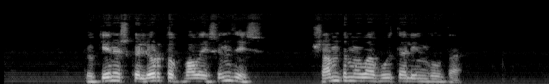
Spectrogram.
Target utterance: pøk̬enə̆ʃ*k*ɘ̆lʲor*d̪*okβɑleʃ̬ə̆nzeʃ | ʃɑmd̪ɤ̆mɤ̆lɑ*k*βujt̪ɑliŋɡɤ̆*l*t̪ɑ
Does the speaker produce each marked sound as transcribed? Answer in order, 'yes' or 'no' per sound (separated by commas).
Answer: yes, no, no, yes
